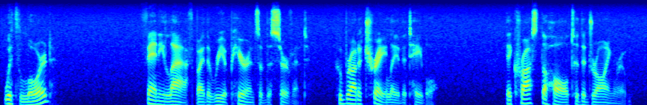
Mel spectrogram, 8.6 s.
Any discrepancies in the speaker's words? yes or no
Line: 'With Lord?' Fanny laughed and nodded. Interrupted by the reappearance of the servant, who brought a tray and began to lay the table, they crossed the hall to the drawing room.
yes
